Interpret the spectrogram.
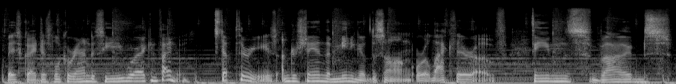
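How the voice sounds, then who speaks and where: A man's voice: medium pitch, lively intonation, brisk, faint music behind. A man chatting casually through a fan FAQ about making song covers, rambling and self-deprecating, with lots of fillers, restarts and little laughs. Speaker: vocal synth song cover creator. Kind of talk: casual FAQ chat to camera.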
